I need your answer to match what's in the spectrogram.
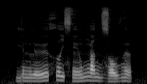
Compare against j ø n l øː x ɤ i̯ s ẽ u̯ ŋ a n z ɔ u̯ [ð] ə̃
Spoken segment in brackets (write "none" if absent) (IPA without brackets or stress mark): ð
